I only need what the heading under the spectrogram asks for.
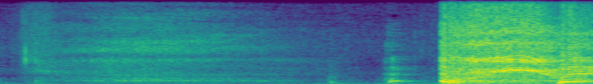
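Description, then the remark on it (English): A breathy intake, a brief pause, then a loud, harsh cough bursts out, with no one talking. “Because I needed a cough.”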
